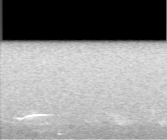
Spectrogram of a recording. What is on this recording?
Eastern Wood-Pewee, Red-eyed Vireo, Rose-breasted Grosbeak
